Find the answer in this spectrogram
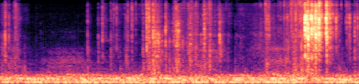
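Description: Crinkling and rustling of small plastic bead packaging being opened. Near the end comes a short, brighter clatter as glass beads are tipped into a plastic bead tray.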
